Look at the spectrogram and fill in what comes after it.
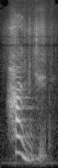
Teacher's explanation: The pinyin and tone for Hanyu is with the fourth falling tone on Han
